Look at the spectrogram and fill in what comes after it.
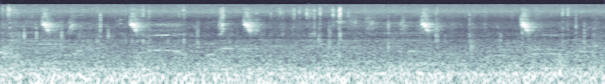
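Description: A bird calling over and over, short high chirps falling in pitch about once a second, over a steady low background rumble. Faint clicks of a cat chewing dry food come through in the first half.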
